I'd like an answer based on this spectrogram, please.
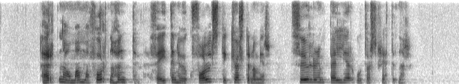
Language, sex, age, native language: Icelandic, female, 40-49, Icelandic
